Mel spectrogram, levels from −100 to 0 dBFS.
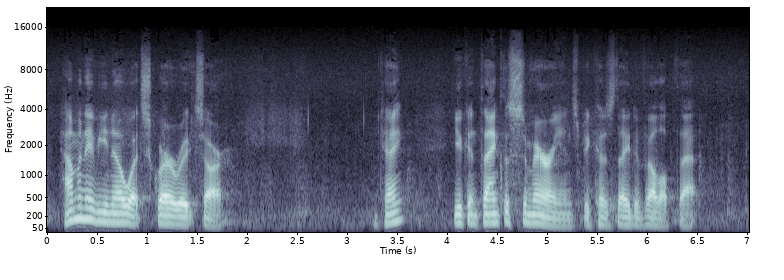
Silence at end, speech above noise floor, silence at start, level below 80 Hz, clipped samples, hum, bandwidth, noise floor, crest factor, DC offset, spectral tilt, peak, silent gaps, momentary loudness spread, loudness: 0.55 s; 32 dB; 0.15 s; -54 dBFS; under 0.1%; none; 12.5 kHz; -50 dBFS; 20 dB; under 0.1%; -6 dB/octave; 0 dBFS; none; 12 LU; -18 LUFS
